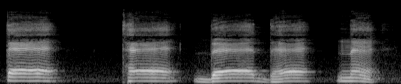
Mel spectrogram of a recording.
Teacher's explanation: इनका उच्चारण करते समय हमारी जिह्वा किसको स्पर्श करेगी? दांतों को स्पर्श करेगी। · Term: तैवर्ग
